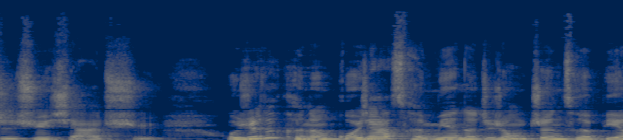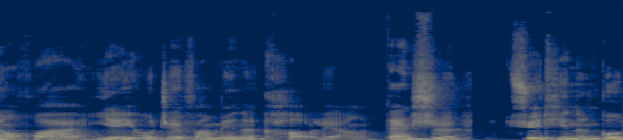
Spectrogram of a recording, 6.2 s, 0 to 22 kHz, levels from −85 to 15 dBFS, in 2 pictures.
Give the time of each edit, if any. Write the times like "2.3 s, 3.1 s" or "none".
none

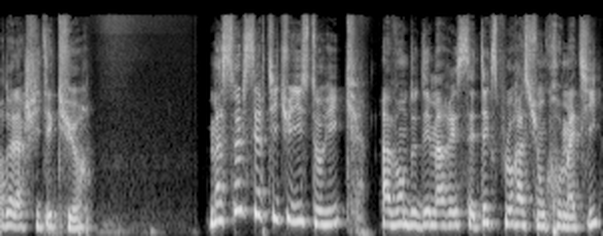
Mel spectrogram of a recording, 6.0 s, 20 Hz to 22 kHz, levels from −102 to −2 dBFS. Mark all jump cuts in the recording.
none

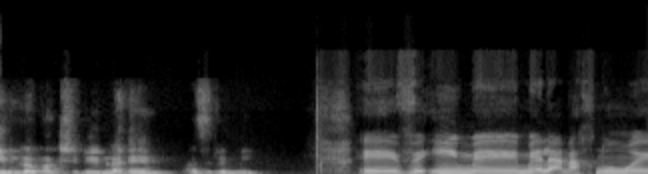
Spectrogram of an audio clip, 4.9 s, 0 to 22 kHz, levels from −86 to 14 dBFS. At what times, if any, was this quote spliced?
2.7 s

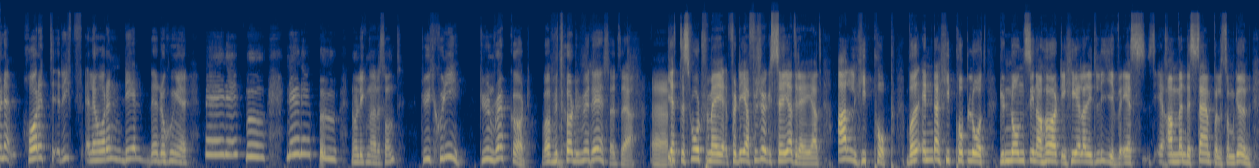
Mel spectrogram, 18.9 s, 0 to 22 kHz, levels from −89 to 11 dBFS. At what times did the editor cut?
6.2 s, 10.0 s

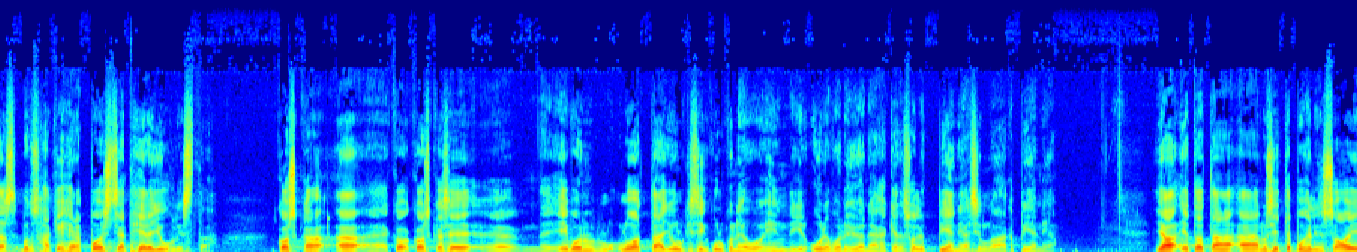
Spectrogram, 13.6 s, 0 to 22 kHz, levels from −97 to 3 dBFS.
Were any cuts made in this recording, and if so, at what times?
none

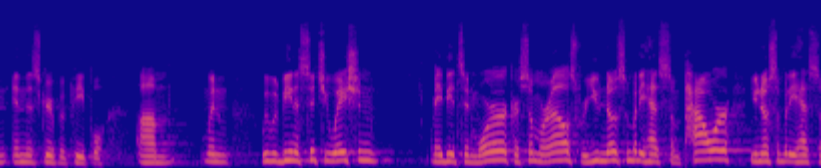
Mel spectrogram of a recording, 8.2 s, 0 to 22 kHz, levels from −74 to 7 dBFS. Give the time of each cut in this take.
2.0 s

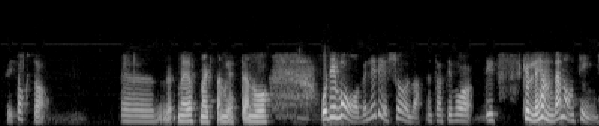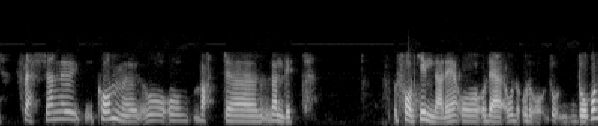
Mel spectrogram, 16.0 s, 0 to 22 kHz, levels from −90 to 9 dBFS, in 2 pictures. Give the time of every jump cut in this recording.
6.3 s

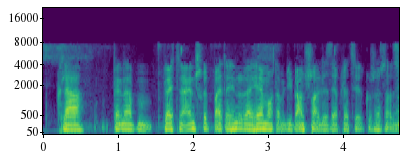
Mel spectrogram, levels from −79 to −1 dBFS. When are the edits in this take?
none

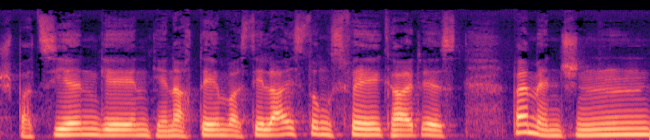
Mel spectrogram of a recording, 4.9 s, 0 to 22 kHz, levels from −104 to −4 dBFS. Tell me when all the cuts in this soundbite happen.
1.1 s

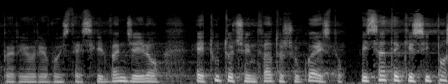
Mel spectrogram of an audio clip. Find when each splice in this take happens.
1.0 s, 3.4 s

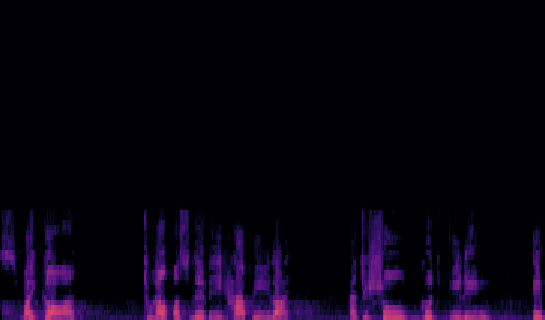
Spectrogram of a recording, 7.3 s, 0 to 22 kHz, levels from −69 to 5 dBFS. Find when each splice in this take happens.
none

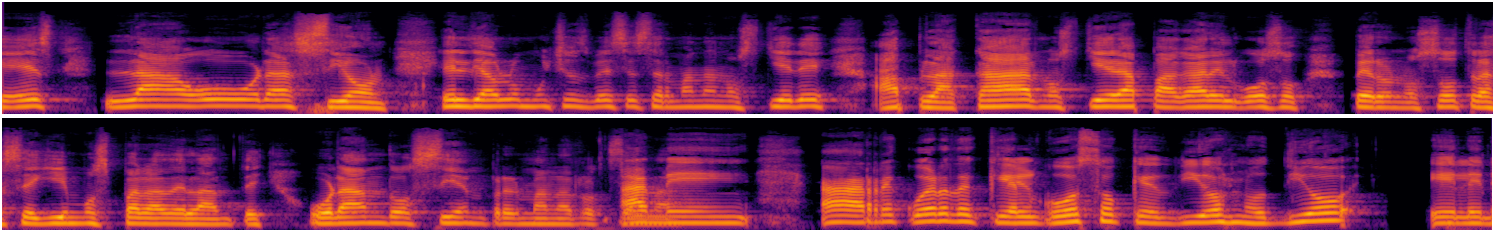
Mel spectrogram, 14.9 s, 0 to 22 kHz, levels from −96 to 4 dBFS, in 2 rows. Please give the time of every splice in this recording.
2.1 s

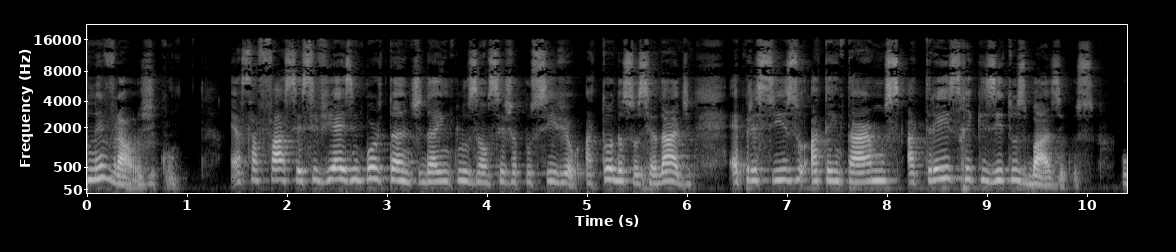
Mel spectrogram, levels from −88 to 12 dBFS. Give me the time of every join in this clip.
1.4 s

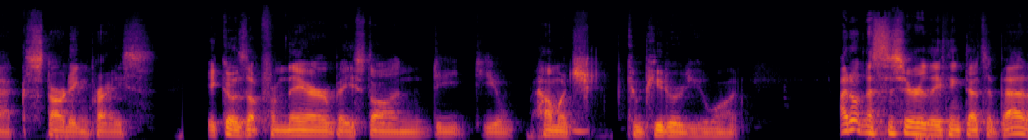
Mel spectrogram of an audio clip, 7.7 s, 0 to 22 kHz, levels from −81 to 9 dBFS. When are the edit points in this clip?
4.6 s

